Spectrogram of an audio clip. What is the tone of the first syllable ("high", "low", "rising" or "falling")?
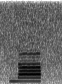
high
